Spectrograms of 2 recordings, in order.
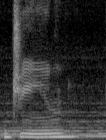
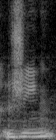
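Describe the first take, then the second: First: The name is said with an American pronunciation. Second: The name is said with a French pronunciation. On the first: "just American Jean" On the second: "like Jean Valjean"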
